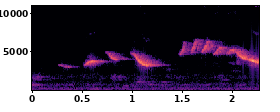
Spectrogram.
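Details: Eurasian bullfinch practising a song taught by a tutor bird, 13/08/2020, tune almost complete: a short sequence of soft pure whistles, first rising notes, then a higher sustained whistle that slowly falls.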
